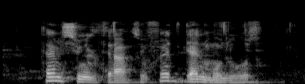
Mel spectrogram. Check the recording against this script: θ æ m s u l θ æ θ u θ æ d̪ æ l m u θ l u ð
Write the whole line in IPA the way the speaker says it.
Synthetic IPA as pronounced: θ æ m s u l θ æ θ u f æ d̪ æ l m u l u θ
